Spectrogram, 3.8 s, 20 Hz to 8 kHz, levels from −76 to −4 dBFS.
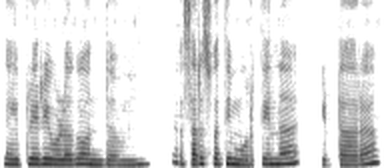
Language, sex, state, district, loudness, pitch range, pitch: Kannada, female, Karnataka, Dharwad, -28 LUFS, 230-250 Hz, 240 Hz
